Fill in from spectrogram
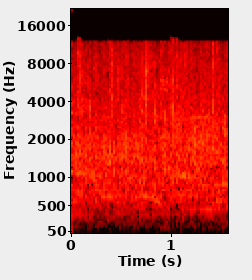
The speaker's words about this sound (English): You got a standing ovation from some big-time marks in the crowd.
